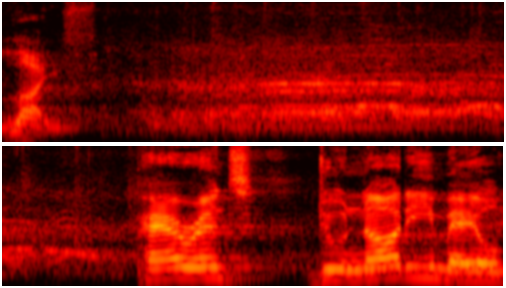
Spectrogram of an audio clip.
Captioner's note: crowd cheering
